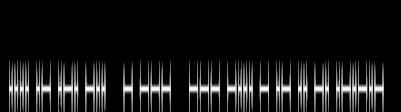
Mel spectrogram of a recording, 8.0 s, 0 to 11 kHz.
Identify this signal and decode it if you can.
Morse code, heard as a keyed tone, about 22 wpm, 700 Hz. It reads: HARD TO OBTAIN.
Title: Sentences from Top 1300 Words 22wpm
